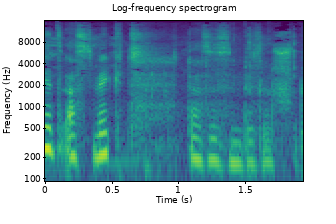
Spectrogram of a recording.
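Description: Small plastic beads click and rattle in a tray.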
